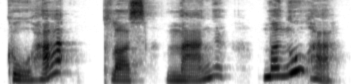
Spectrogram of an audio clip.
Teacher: Kuha plus mang, manguha. The K disappears. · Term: first consonant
